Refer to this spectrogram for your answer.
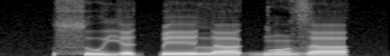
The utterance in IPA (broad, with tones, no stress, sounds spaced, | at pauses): s u˧ j ɛ˧ k͡p eː˦ l aː˨ ɡ͡b ɔ̃˧ z a˦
